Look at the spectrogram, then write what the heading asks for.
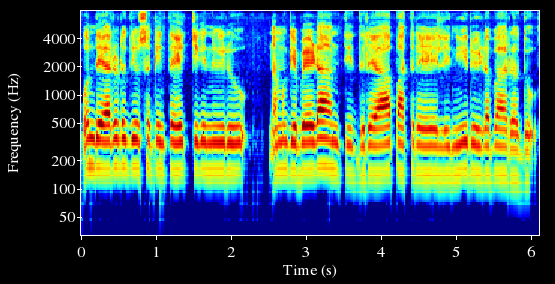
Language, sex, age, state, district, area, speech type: Kannada, female, 60+, Karnataka, Udupi, rural, spontaneous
